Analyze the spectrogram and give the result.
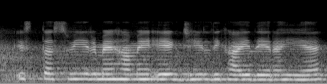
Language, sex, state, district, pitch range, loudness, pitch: Hindi, female, Uttarakhand, Tehri Garhwal, 225-240 Hz, -14 LUFS, 235 Hz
